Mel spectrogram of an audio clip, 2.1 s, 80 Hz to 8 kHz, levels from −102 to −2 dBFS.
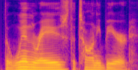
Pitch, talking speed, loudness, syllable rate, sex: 95 Hz, 175 wpm, -17 LUFS, 4.3 syllables/s, male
